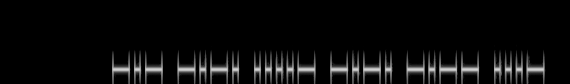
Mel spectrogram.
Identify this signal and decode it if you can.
Morse code, heard as a keyed tone, about 22 wpm, 700 Hz. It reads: KC4CYV
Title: USA Call Signs 22wpm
